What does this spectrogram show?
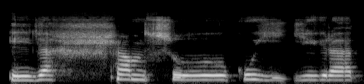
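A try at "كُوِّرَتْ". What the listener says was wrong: না, কুই ই কেন হবে? তাহলে ইয়ার উচ্চারণ কি কু ভি। কু ভি। হ্যাঁ, কু পেশের পেশের পরে ওয়াসাকিন, পেশের পরে ওয়াসাকিনে কিন্তু এক আলিফ টানার কথা ছিল, তাই না? আমরা টানি না তাসদিদ থাকলে। কুবিরাত আমি কিন্তু টানি। কুবিরাত। ওয়াজের ভি,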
